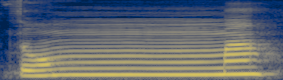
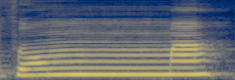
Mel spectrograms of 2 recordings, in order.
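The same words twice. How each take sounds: First: The doubled m is said with nasal hold. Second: The doubled m is said without nasal hold. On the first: The speaker calls it right. "दुरुस्त अदायगी है" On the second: The speaker calls it wrong. "गुन्ना नहीं करते तो गलती हो जाए"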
